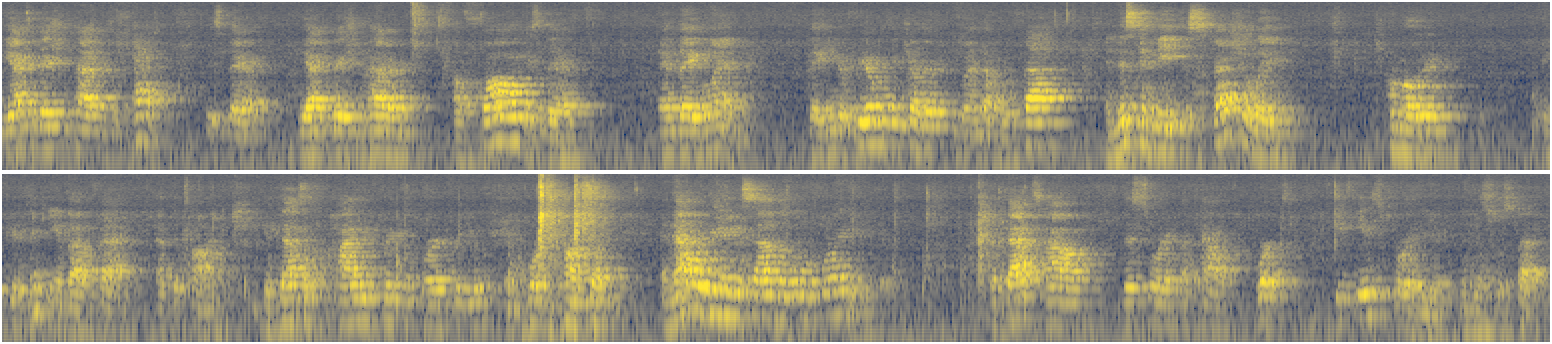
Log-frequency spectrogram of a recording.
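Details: Adult male lecturer; typical speech.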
